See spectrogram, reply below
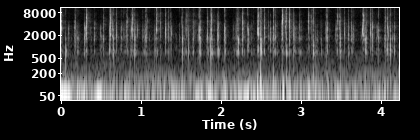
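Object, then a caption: Hard plastic game controller. Long nails tap quickly on the touchpad, shell and buttons of a black PlayStation 4 gamepad, a hand-sized, hollow hard-plastic controller held in both hands. The result is a dense, quiet run of short, bright clicks and ticks, each dying away almost instantly over a steady low hum.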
